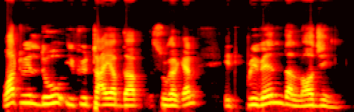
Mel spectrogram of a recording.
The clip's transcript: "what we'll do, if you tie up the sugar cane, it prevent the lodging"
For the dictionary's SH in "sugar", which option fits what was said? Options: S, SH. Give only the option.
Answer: S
